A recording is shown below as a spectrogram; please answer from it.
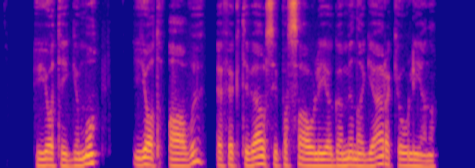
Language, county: Lithuanian, Kaunas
